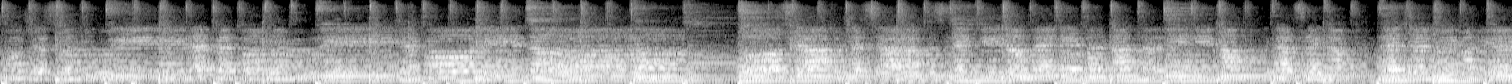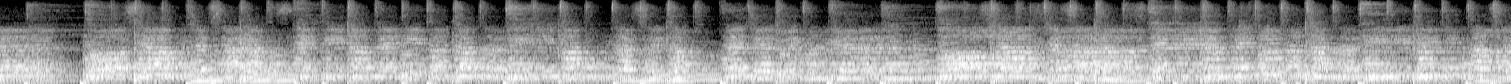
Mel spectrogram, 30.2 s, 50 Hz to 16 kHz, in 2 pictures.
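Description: Men's choir singing a Romanian Christmas carol (colindă) in sustained harmony over a steady rhythmic beat, with short breaths between phrases about 7 and 16 seconds in.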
